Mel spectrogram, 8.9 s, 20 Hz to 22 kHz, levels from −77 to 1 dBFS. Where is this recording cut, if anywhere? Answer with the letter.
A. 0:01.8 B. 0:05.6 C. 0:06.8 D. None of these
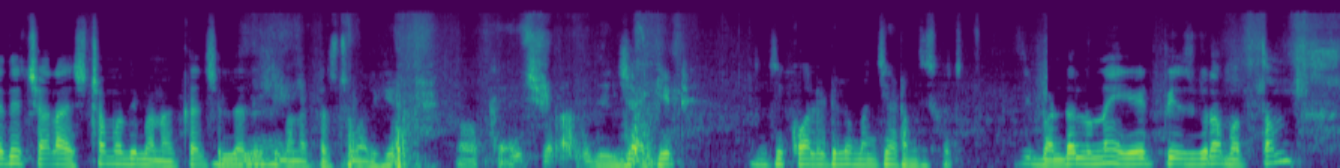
C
